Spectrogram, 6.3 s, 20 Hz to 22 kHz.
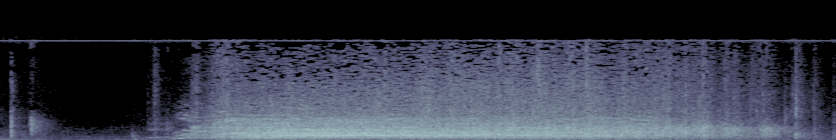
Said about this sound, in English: Then the pink, 140 points. And now he's on the black. And the crowd are going mad. Snooker mad. Snooker mad.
